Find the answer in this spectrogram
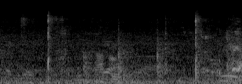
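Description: Two sharp strikes of a sepak takraw ball being kicked, one about half a second in and one near the end, over faint voices.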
